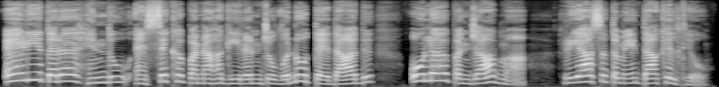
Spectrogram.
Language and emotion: Sindhi, neutral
